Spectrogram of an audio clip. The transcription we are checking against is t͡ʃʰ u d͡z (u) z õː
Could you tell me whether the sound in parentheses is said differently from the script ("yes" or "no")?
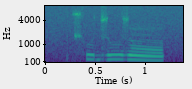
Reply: yes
